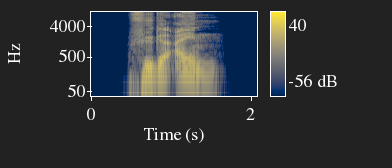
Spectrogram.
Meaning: inflection of einfügen: 1. first-person singular present 2. first/third-person singular subjunctive I 3. singular imperative
- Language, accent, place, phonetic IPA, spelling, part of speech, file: German, Germany, Berlin, [ˌfyːɡə ˈaɪ̯n], füge ein, verb, De-füge ein.ogg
